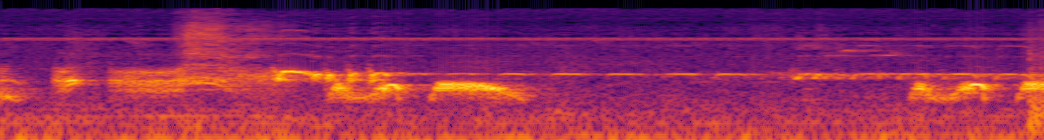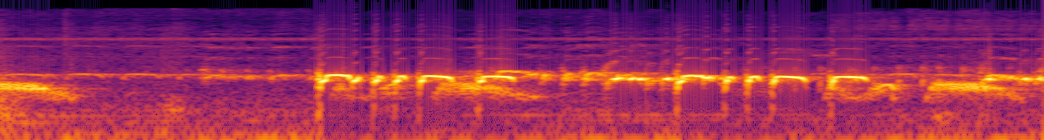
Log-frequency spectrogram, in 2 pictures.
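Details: Loud cemani zebra dove cooing as a lure to raise other doves' breeding drive. Two soft slurred coos are followed by a louder run of clipped, hooked notes repeated rapidly near the end, over a faint steady high whine.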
